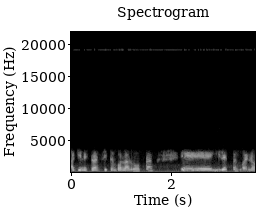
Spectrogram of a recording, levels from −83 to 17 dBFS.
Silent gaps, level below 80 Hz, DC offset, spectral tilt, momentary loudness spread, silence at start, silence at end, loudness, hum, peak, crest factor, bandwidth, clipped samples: none; -62 dBFS; 0.3%; -6.5 dB/octave; 10 LU; 0 s; 0 s; -22 LUFS; none; -6 dBFS; 16 dB; 19.5 kHz; under 0.1%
